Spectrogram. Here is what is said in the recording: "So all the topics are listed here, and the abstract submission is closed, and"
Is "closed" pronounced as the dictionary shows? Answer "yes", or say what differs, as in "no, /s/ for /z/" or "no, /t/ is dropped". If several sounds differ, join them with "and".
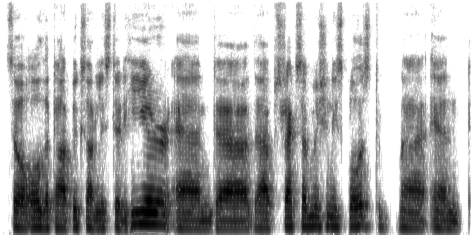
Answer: yes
